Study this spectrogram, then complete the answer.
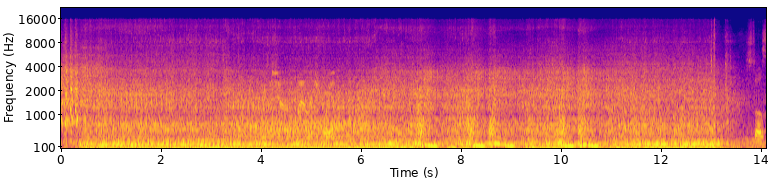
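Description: A 2006 Honda CBR600RR sport bike with a stock exhaust runs close by, settling into a loud, steady idle with a few blips of the throttle before it goes quiet at the end. A voice talks faintly over the engine.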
